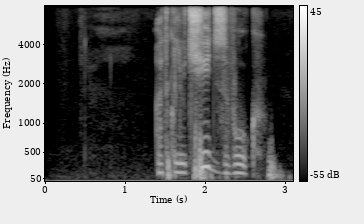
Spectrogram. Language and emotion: Russian, neutral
